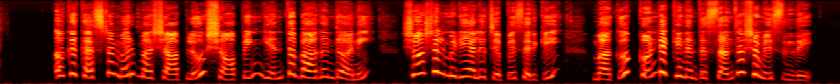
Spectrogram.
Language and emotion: Telugu, happy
